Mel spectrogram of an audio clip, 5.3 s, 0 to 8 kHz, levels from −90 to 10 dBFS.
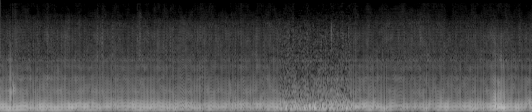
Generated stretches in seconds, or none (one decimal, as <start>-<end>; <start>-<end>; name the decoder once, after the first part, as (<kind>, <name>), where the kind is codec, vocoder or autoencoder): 0.0-2.8 (vocoder, Vocos); 3.5-5.3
